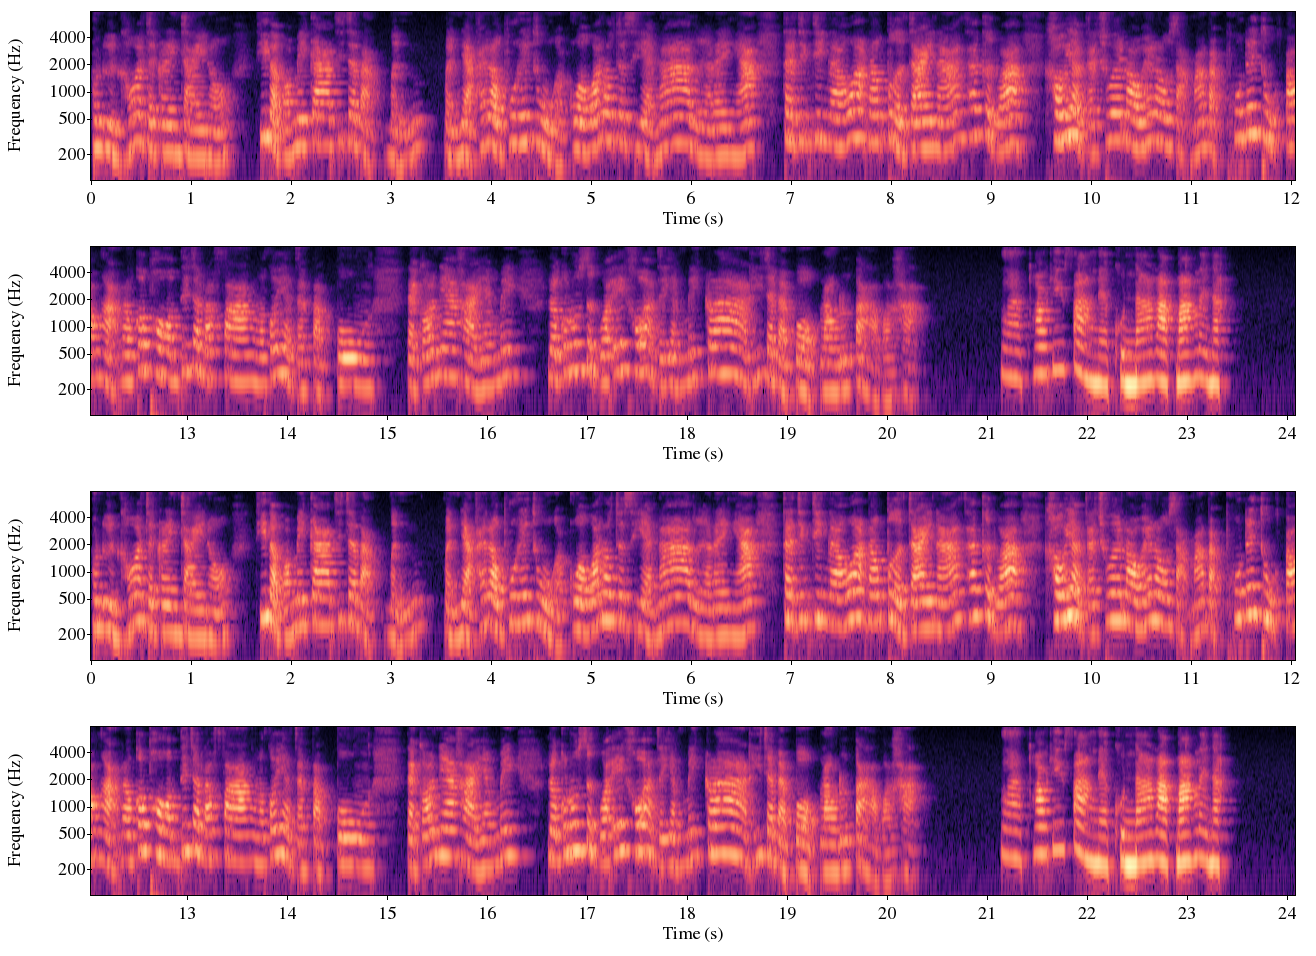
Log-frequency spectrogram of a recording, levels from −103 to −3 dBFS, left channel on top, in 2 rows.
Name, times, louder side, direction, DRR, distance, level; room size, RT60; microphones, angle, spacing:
voice 1, 0.0-1.3 1.7-16.3 16.6-20.3, right 3 dB, 85° right, 3 dB, 3.3 m, -24 dB
voice 2, 21.1-23.3, right 1 dB, 15° right, 8 dB, 0.5 m, -19 dB
8.3 x 3.6 x 6.1 m, 0.30 s
head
